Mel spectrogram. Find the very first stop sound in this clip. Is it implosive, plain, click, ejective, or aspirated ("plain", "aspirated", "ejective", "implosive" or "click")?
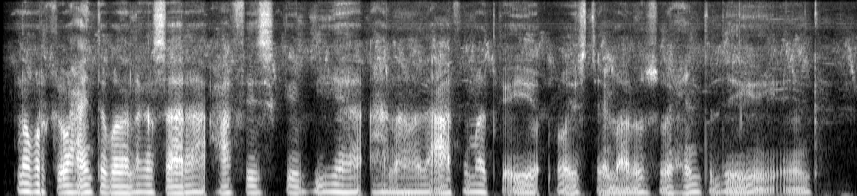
aspirated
